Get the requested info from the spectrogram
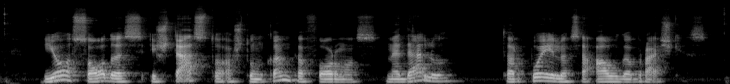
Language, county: Lithuanian, Kaunas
